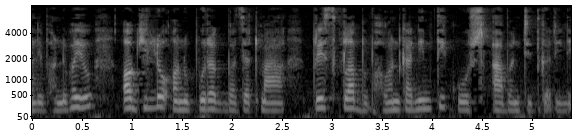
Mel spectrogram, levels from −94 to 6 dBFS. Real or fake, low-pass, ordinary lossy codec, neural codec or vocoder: real; none; none; none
